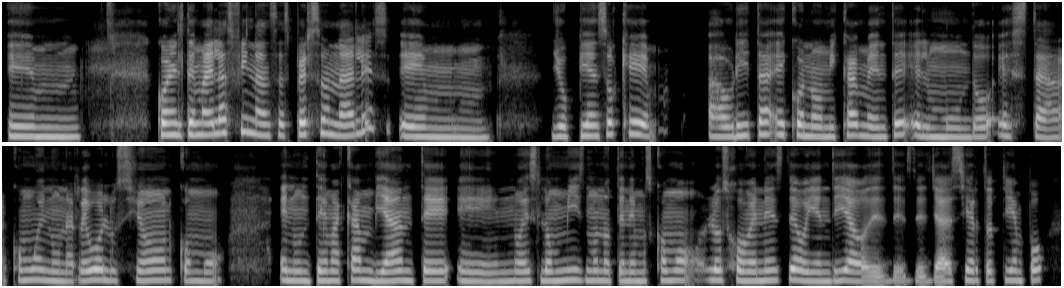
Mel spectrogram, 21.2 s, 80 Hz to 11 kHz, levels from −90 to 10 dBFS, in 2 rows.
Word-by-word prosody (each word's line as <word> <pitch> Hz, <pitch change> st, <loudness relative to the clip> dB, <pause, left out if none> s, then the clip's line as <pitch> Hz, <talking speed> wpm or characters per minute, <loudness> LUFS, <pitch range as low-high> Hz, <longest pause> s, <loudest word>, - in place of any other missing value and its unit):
Em, 220 Hz, -2 st, +1 dB, 0.7 s
con 265 Hz, 0 st, +7 dB
el 260 Hz, -1 st, +2 dB
tema 265 Hz, -1 st, +6 dB
de 265 Hz, -, +5 dB
las 300 Hz, +1 st, +2 dB
finanzas 260 Hz, -5 st, 0 dB
personales, 280 Hz, -, +2 dB
em, 205 Hz, -3 st, 0 dB, 0.6 s
yo 225 Hz, 0 st, 0 dB
pienso 245 Hz, +4 st, +1 dB
que 270 Hz, -4 st, +2 dB, 0.5 s
ahorita 240 Hz, +4 st, +1 dB
económicamente 235 Hz, 0 st, +1 dB
el 225 Hz, -2 st, -1 dB
mundo 210 Hz, 0 st, -2 dB
está 220 Hz, -4 st, -3 dB
como 235 Hz, 0 st, -3 dB
en 230 Hz, -2 st, -2 dB
una 205 Hz, -1 st, -3 dB
revolución, 230 Hz, 0 st, 0 dB
como 215 Hz, +1 st, -6 dB, 0.5 s
en 225 Hz, -1 st, +1 dB
un 215 Hz, -1 st, -1 dB
tema 220 Hz, -1 st, +1 dB
cambiante, 220 Hz, -1 st, +1 dB
eh, 210 Hz, -3 st, -3 dB
no 210 Hz, +1 st, -3 dB
es 215 Hz, 0 st, -4 dB
lo 220 Hz, 0 st, +1 dB
mismo, 225 Hz, 0 st, -2 dB
no 220 Hz, -1 st, -2 dB
tenemos 210 Hz, 0 st, -3 dB
como 225 Hz, 0 st, -3 dB
los 235 Hz, -1 st, +1 dB
jóvenes 225 Hz, 0 st, 0 dB
de 245 Hz, -, +7 dB
hoy 215 Hz, -2 st, +1 dB
en 205 Hz, 0 st, -3 dB
día, 220 Hz, 0 st, +2 dB
o -, -, +1 dB
de 105 Hz, 0 st, -3 dB
de 105 Hz, +1 st, -8 dB
desde 105 Hz, -1 st, -8 dB
ya 105 Hz, 0 st, +2 dB
cierto 220 Hz, -2 st, -2 dB
tiempo, 230 Hz, +2 st, -3 dB
225 Hz, 135 wpm, -24 LUFS, 215-240 Hz, 0.7 s, con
